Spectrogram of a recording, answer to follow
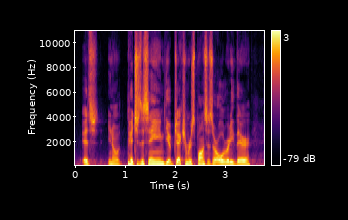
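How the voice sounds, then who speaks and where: Speaking with a Spanish accent, a man uses a medium pitch and a monotone, flat intonation at a fairly quick pace, in a very clean recording with a silent background. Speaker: door-to-door salesman. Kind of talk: podcast interview. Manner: casual, many repetitions and restarts.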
